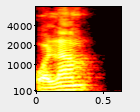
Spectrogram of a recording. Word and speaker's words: olam: En hebreo, eternidad también se describe como la palabra en hebreo olam. Eh, se escribe o l a m.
